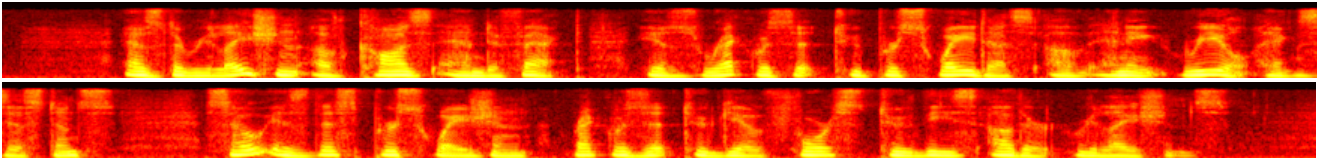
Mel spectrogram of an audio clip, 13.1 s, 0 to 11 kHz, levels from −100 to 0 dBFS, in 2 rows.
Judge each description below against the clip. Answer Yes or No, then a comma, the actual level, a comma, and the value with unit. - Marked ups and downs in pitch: No, average, 3.6 semitones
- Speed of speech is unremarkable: No, slow, 130 wpm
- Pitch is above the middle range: No, medium, 145 Hz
